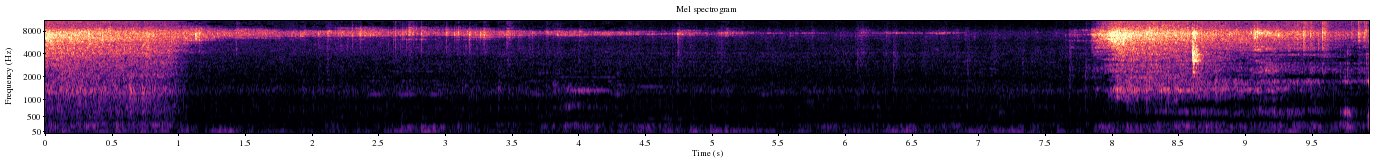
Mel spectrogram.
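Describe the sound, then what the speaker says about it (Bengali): Egg and potato chops dipped in batter fry in hot oil with a steady, close sizzling hiss that flares louder at the start and again near the end. "এখন ব্যাটারের মধ্যে একটা একটা করে দিব আর তেলের মধ্যে ভাজবো।"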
